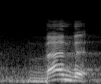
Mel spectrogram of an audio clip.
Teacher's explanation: Ketika mati, maka terdengar suara pantulan.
